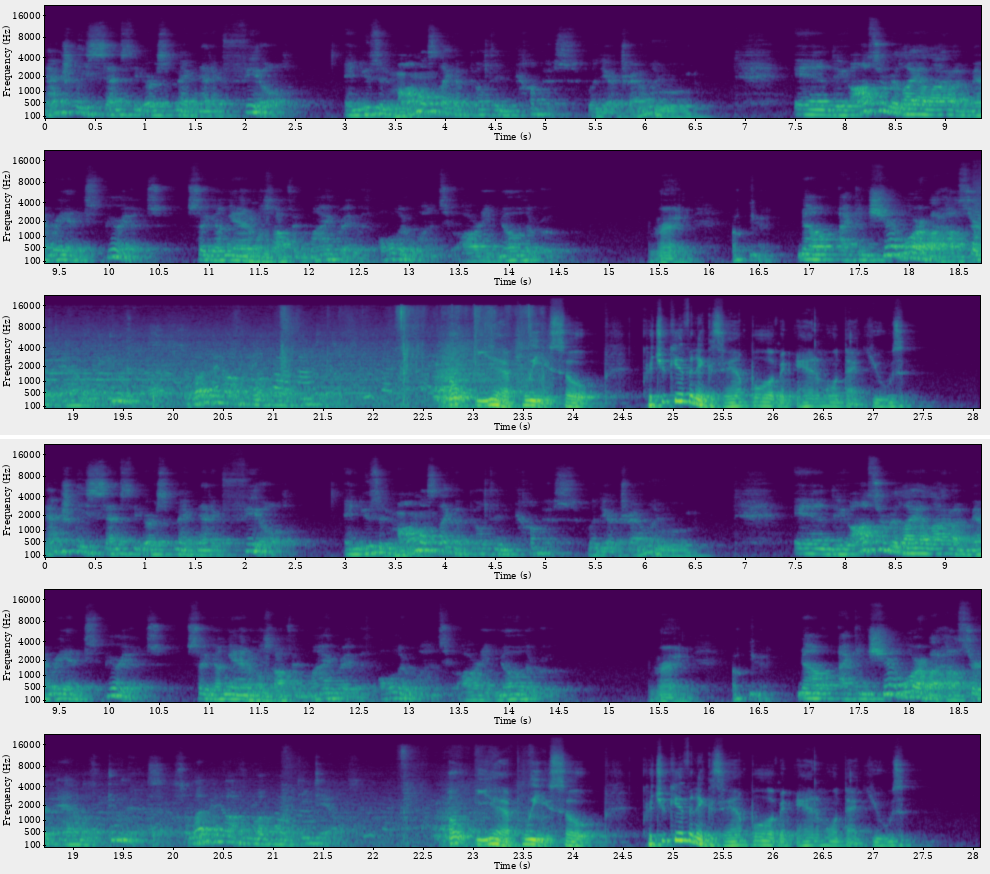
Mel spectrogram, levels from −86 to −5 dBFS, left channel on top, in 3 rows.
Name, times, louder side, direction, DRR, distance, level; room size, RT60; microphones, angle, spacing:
voice 1, 0.0-2.4 3.0-6.2 6.9-10.5 10.8-14.5 16.4-16.5 16.9-21.9, equal, 50° right, -4 dB, 2.0 m, -34 dB
voice 2, 3.4-3.9 5.9-6.5 11.4-11.8 15.4-15.8 16.2-16.3 22.7-27.3, equal, 5° left, 5 dB, 0.4 m, -29 dB
sound 1, 18.6-23.8, left 8 dB, 85° left, 0.3 m, -38 dB
5.3 x 3.6 x 5.0 m, 1.0 s
head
